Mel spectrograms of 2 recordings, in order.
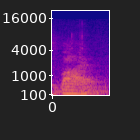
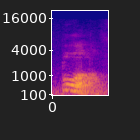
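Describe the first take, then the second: First: The syllable is pronounced bai. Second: The syllable is pronounced bo, falling tone. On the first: The speaker calls it wrong. "this bo is not pronounced as Bai" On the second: The speaker calls it right. "it's pronounced as B O. Bo, fourth tone"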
